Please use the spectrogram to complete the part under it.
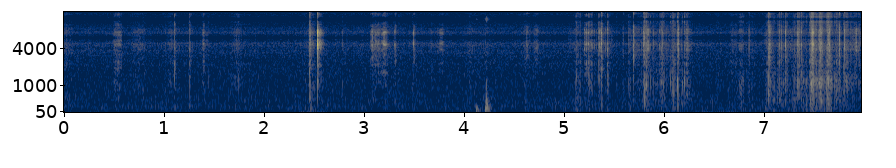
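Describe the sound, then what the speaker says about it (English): Scissors cut the plastic zipper strip off a Ziploc bag, with faint, scattered snips and crinkles spread irregularly across a quiet background. "I'm just cutting off the zipper."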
